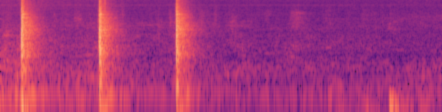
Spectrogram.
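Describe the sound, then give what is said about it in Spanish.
In Seville, a capataz strikes the hammer knocker of a procession float to lift it: three sharp, loud metallic knocks, evenly spaced about a second apart, followed by a softer low thud. A faint murmur of crowd noise sits underneath. “ha gustado el martillo.”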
